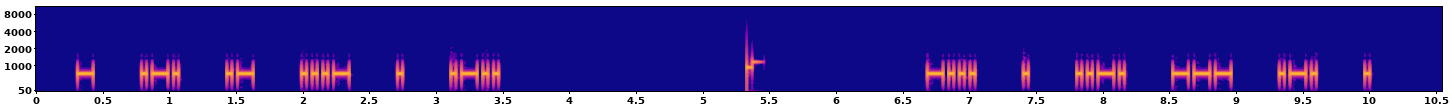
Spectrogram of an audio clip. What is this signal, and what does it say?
Morse code, heard as a keyed tone, about 32 wpm, spaced as for 17 wpm, 700 Hz. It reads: TRAVEL BEFORE
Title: 3x Character Spacing - Top 500 Words - 30wpm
